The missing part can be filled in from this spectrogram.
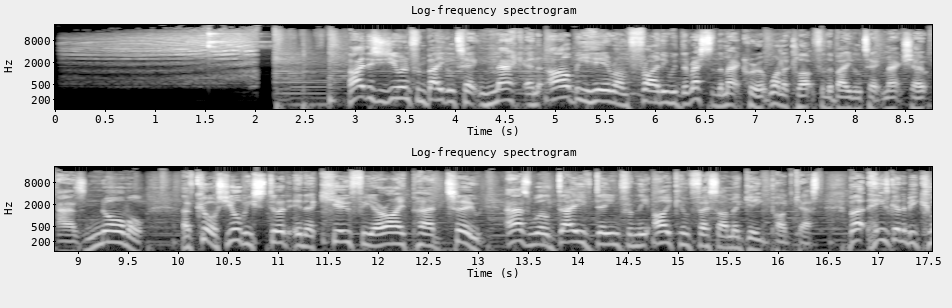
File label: Promo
